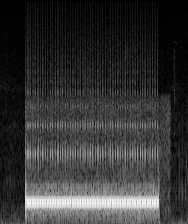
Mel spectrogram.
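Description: A telephone ringback tone plays while calling someone: one steady, unbroken mid-pitched tone lasting about two seconds, loud and alone, then cutting off into quiet.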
